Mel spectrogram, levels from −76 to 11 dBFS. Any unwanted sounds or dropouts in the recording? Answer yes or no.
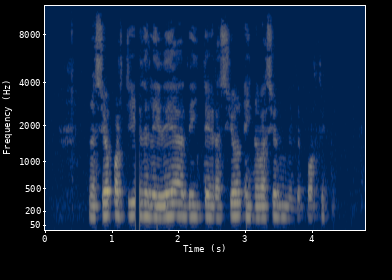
yes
